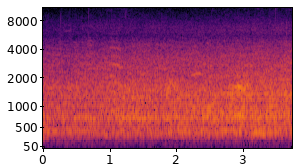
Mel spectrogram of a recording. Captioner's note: crowd boos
